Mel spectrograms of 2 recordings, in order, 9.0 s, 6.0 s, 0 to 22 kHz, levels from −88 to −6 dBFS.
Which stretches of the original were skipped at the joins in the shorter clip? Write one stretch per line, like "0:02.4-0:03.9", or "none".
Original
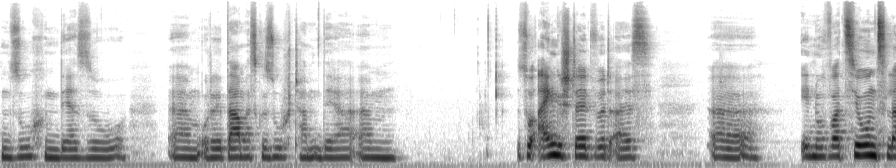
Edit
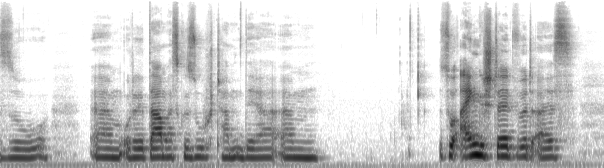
none

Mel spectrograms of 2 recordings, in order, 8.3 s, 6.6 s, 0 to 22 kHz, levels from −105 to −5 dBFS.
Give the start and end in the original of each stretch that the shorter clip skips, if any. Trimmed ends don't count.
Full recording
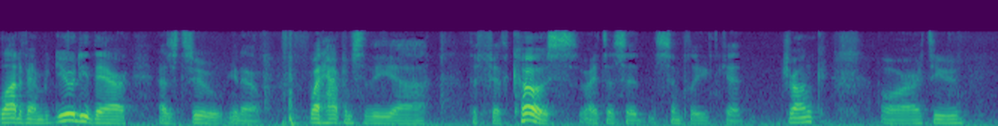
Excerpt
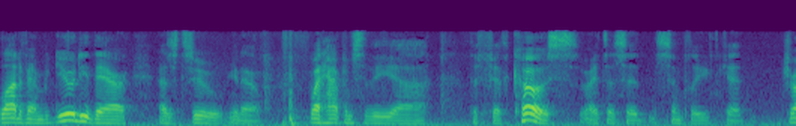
none

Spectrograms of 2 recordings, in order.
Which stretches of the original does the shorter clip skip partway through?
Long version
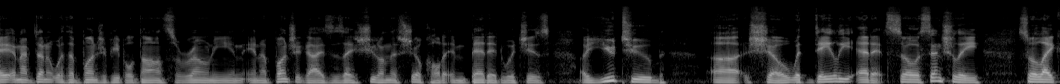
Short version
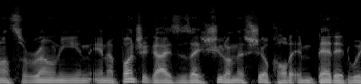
none

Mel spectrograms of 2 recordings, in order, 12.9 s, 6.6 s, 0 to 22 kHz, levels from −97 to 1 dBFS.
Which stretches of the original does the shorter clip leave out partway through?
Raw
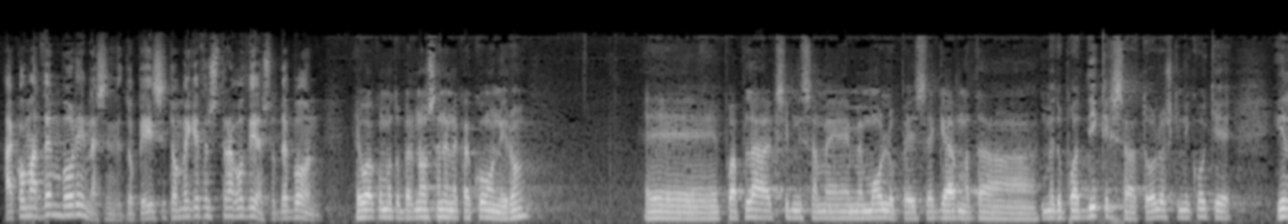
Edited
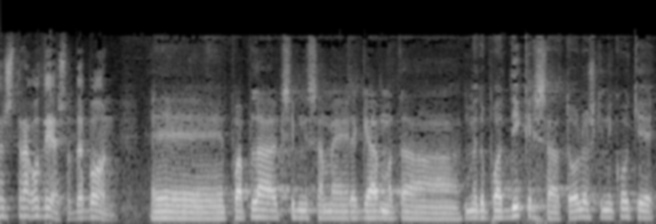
0:03.4-0:06.3
0:08.4-0:09.2

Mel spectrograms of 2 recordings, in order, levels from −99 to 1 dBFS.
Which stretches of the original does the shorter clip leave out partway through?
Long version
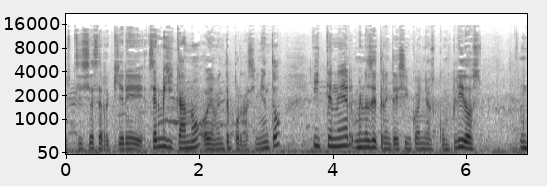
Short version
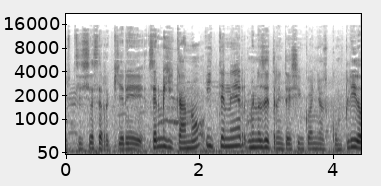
0:02.0-0:03.7

